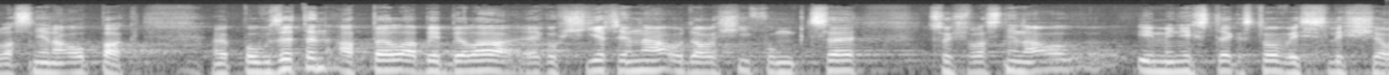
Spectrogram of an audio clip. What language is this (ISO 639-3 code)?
ces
